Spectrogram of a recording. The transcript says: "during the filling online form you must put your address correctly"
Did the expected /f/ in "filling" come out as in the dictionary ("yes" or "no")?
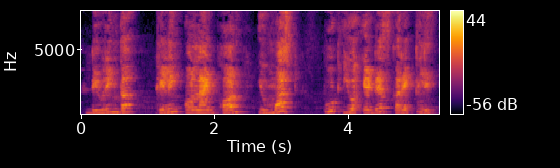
no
